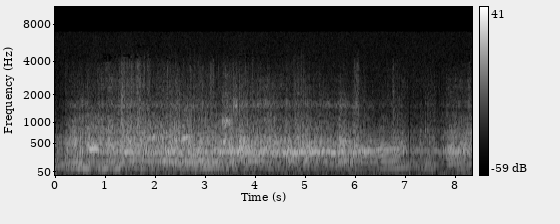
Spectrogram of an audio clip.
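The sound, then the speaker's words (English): A car engine revs hard while the car drives through the back of a garage during a getaway. It is a loud, steady roar for the whole clip, with a brief dip near the end. “I had to drive through the back of the garage or else go out in the front.”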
